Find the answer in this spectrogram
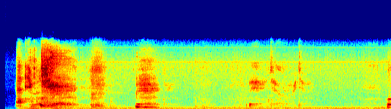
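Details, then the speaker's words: Sneezing self-induced by wiggling bobby pins clipped in the nose: a few sharp, explosive sneeze bursts followed by quieter breathy sounds and soft voices in a small room. "we're doing is we're making ourselves sneeze by putting bobby pins up our nose. And what you do is you clip it on your nose and then you wiggle it around a little bit and it makes you sneeze."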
